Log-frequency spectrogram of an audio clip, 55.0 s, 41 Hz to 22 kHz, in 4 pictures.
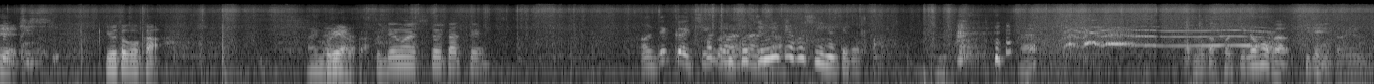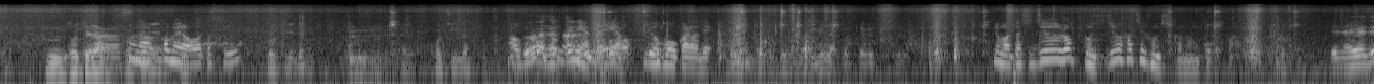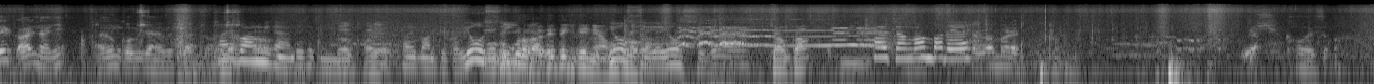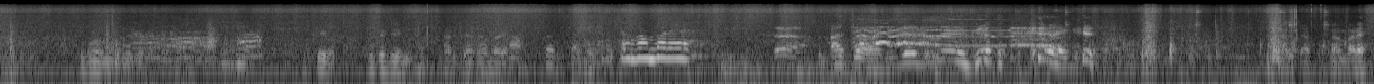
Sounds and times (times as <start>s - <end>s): Livestock, farm animals, working animals: 10.2s - 13.3s, 14.2s - 16.4s, 29.2s - 32.7s, 33.5s - 39.9s, 42.1s - 44.1s, 49.2s - 52.6s.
